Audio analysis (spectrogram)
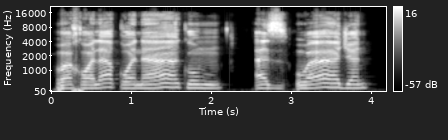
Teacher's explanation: Huruf za sukun maka dibaca az. Kemudian wa dibaca 2 harokat karena terdapat alif di depan huruf wa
